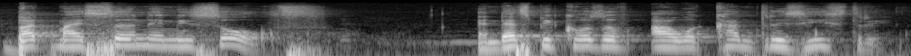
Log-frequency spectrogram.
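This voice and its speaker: An earnest South African man, Afrikaans his first language, addresses a committee with conviction. His voice sits a little high for a man, and he leans on repeated phrases to drive points home. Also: moderate pace. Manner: earnest, impassioned, emphatic repetitions. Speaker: member speaking in a committee hearing. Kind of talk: formal spoken address.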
